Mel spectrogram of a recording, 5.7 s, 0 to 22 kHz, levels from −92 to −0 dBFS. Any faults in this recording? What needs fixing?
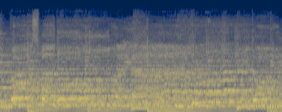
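Lost LE Audio frames show up as brief noisy smears at 1.98–2.02 s, 3.71–3.73 s and 5.35–5.41 s. Each gap, about 40, 20 and 60 ms, sounds like several 10 ms frames the LC3 decoder papered over with sign-scrambled, fading repeats. To prevent it, improve the Bluetooth link margin or add retransmission and buffering on that LE Audio connection.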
